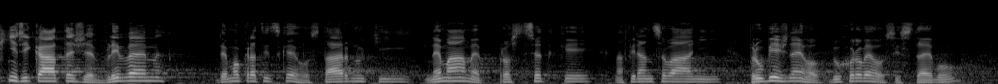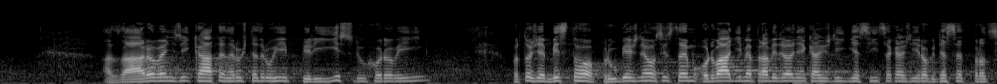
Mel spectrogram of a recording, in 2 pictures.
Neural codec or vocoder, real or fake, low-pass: none; real; 7.2 kHz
